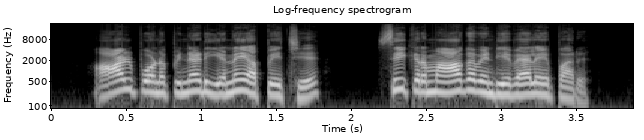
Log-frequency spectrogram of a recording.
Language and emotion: Tamil, angry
